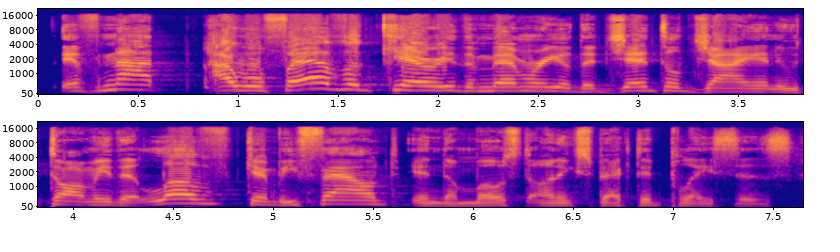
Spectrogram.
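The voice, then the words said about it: Put-on Minnesota accent, pretty good. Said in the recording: “I could rock a Minnesota accent that good ... That was pretty good.”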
